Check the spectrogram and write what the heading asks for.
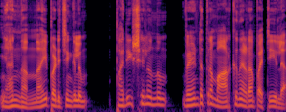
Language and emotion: Malayalam, sad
